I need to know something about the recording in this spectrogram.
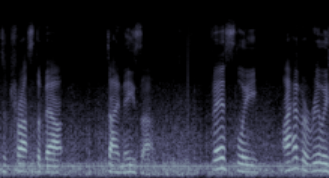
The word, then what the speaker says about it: Dainese: about an hour ago how to pronounce diniza properly I used to say Dan easy but uh yeah forgive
